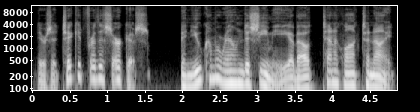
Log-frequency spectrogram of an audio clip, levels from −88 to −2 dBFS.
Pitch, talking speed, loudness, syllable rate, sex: 120 Hz, 220 wpm, -18 LUFS, 5.6 syllables/s, male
